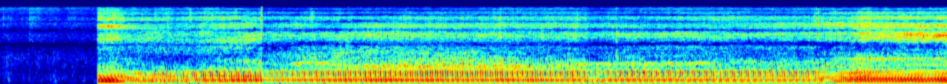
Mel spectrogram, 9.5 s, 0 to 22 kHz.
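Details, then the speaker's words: $20 50cc scooter after upgraded variator rollers (lower effective gearing for off-road) and new clutch springs, full throttle: climbs to high buzzing scream, holds, dips and rises again; normal strong high revving. "Time for the 7-toe Joe Grand Prix with upgraded variator rollers, and hear that thing scream."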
